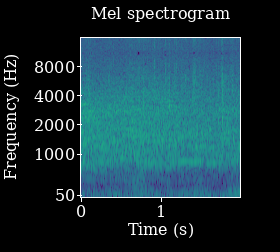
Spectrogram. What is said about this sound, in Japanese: いやー、すごい歓声だ。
